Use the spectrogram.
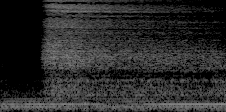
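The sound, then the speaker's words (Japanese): A slow, steady breath out during a relaxation breathing exercise: a soft, airy hiss that starts abruptly and holds evenly, faint, with no talk. “ゆっくり吸い込みますせーの鼻からでも口からでも両方でも OK です吐きます”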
